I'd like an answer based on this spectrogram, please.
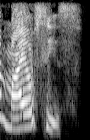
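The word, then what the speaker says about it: miosis: মায়োসিস means constriction of pupil, এটার প্রোনাউন্সিয়েশনটা হবে মায়োসিস। আর মিওসিস যেটা, ওটা হলো আমরা সেল ডিভিশনে যেটা পড়ি।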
